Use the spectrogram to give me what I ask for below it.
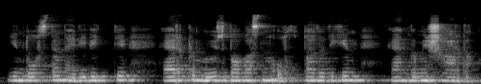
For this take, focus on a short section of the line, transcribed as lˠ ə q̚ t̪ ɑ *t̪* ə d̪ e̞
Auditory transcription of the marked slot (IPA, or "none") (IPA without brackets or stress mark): d̪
